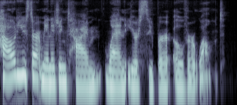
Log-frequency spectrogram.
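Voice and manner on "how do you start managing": plain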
